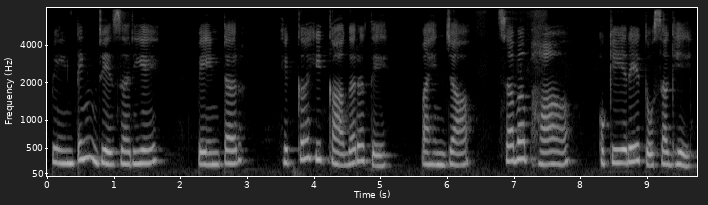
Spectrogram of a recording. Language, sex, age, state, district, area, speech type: Sindhi, female, 30-45, Uttar Pradesh, Lucknow, urban, spontaneous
